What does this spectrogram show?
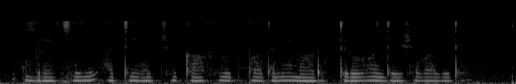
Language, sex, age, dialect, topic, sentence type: Kannada, female, 36-40, Mysore Kannada, agriculture, statement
